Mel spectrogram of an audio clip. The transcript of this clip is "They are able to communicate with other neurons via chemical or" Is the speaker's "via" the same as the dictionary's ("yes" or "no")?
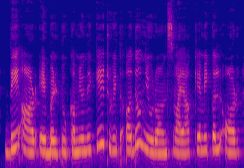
yes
